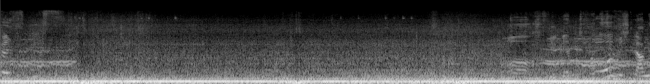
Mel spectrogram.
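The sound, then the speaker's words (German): A car engine drones loud and steady for several seconds as the driver, unable to brake, downshifts to slow the car with engine braking, with muffled voices breaking in briefly near the start and end. “Runterschalten. Du musst mit dem Motor bremsen.”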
